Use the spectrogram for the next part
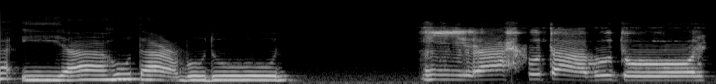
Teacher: ایاہو اس کو لمبا نہیں کریں گے ہا کو، کیونکہ آگے واو نہیں ہے. ہا کے اوپر صرف ایک پیشہ، ایاہ تعبدون.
